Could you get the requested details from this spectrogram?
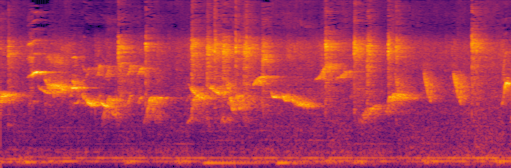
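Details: Hand-kept male White-rumped shama aged six and a half months, in his first session at home alongside two other birds, pouring out fast whistled slurs and harsh rasping notes without pause.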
